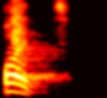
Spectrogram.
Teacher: قوف زبر تا ساکن قوف کو پر پڑھنا ہے. قت اور نرم تالو سے.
